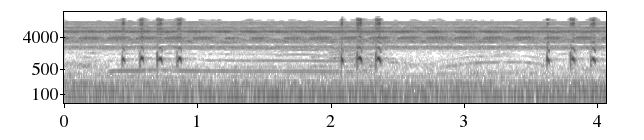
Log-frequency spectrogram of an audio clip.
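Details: Toad foraging for ants after rain beside a home, calling in short clusters of three or four sharp notes roughly every one and a half seconds, a sustained high insect hum underneath.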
